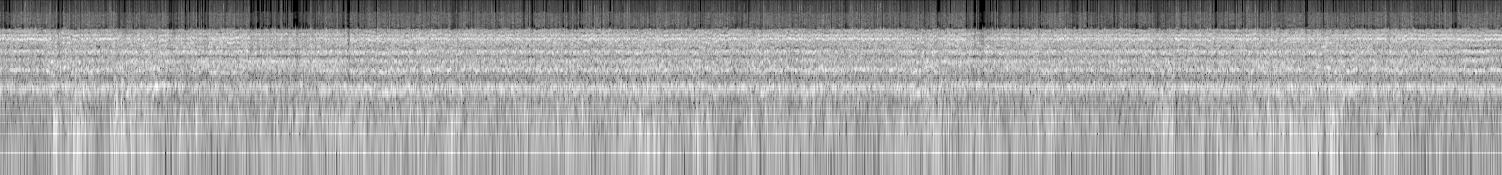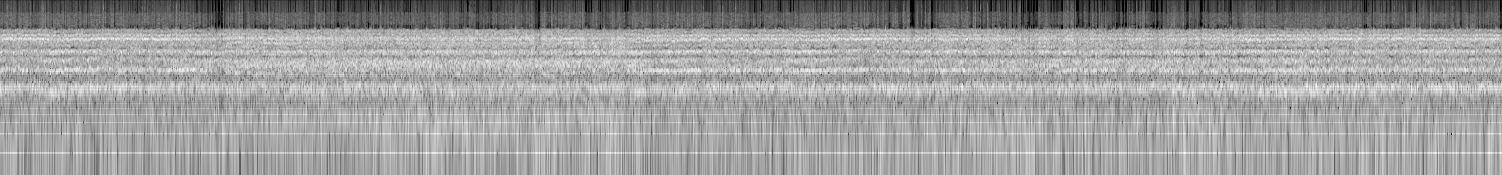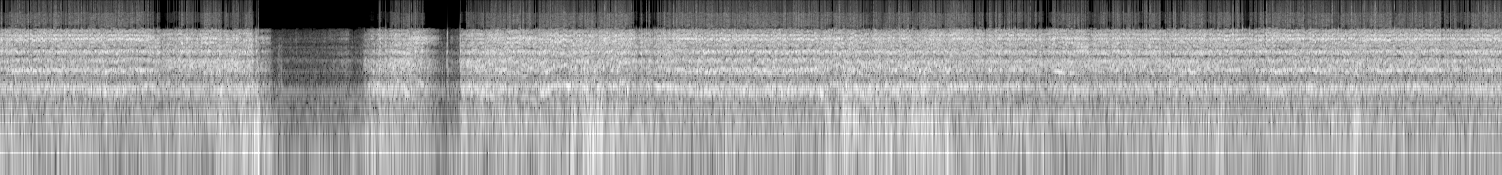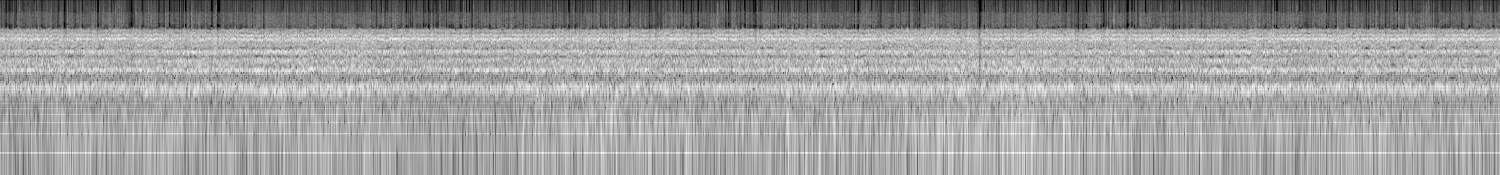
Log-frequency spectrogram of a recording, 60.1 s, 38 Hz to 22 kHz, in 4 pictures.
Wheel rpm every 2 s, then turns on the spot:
240, 230, 230, 230, 240, 240, 230, 230, 220, 210, 220, 220, 230, 230, 230, 230, 90, 120, 240, 220, 230, 230, 230, 230, 230, 230, 230, 230, 230, 230.
none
